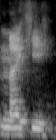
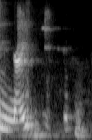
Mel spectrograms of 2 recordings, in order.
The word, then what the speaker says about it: Nike: It's Nike. Because like it's literally the Greek god of victory. So either you say it the Greek way or the wrong way.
